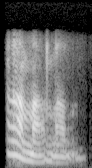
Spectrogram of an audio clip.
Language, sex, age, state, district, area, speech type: Sanskrit, male, 18-30, Karnataka, Dakshina Kannada, rural, conversation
